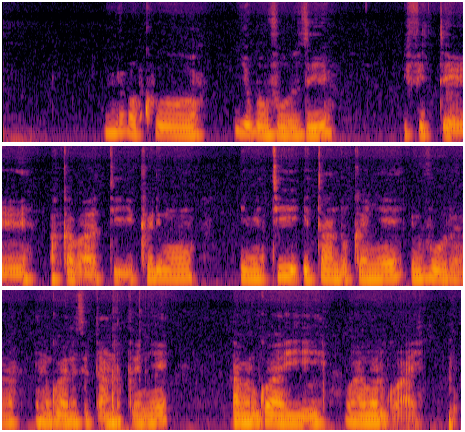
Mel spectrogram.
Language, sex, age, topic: Kinyarwanda, male, 18-24, health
